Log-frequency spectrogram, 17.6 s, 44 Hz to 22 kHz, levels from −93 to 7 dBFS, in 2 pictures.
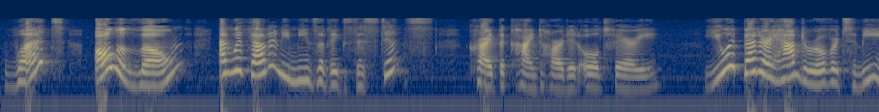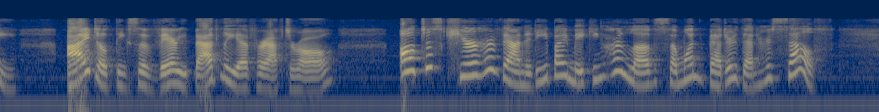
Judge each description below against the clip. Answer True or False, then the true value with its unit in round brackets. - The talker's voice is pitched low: False (230 Hz)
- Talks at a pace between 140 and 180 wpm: True (155 wpm)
